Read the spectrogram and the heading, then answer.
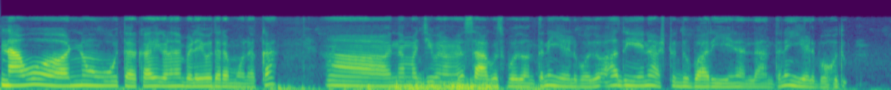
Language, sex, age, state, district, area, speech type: Kannada, male, 45-60, Karnataka, Tumkur, rural, spontaneous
